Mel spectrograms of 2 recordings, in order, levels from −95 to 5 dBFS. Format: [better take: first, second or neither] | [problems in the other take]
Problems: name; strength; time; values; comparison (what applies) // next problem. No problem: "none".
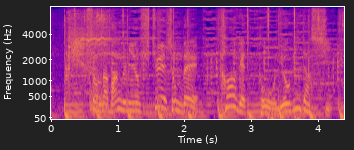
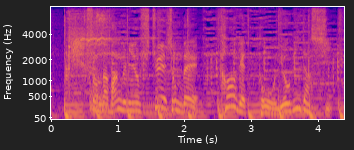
second | background sound (Scissors); 14 dB below the speech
